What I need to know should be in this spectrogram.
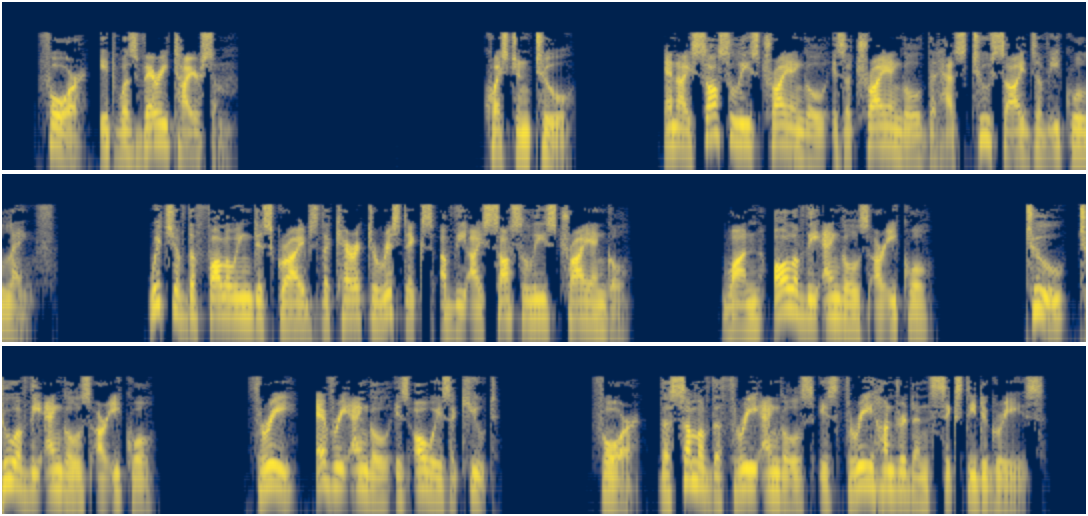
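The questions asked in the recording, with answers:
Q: Which of the following describes the characteristics of the isosceles triangle?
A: 2: Two of the angles are equal.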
